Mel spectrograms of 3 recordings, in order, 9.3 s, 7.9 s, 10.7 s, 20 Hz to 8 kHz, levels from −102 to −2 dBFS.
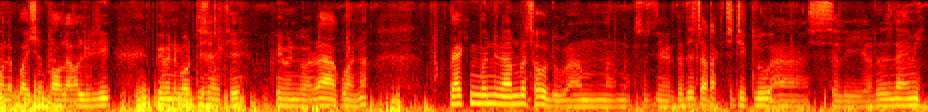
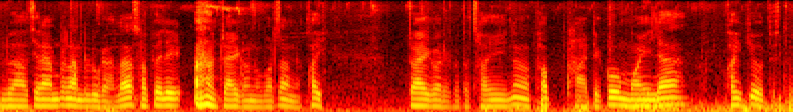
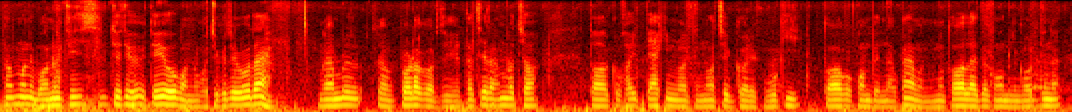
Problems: none marked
